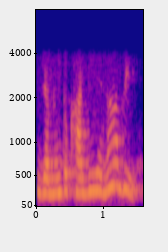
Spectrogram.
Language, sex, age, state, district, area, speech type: Hindi, female, 30-45, Madhya Pradesh, Balaghat, rural, conversation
